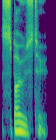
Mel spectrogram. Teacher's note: You'll also hear people say it even faster, almost like s'posed to, dropping that first vowel sound entirely, cutting two syllables down to one.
